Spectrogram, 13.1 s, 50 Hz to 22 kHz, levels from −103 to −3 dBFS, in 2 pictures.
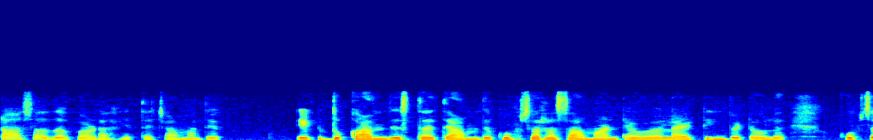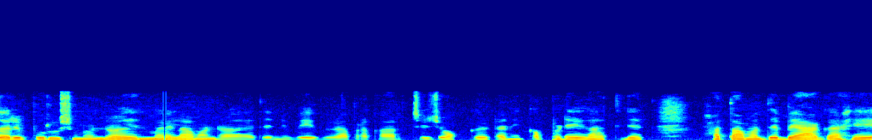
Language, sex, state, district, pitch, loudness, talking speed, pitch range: Marathi, female, Karnataka, Belgaum, 240 Hz, -30 LUFS, 140 wpm, 235-245 Hz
